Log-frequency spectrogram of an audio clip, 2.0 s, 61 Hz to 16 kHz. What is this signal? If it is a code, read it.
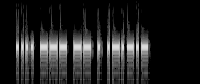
Morse code, heard as a keyed tone, about 51 wpm, 700 Hz. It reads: HOME.
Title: 2x Word-Spacing - Sentences from Top 500 Words - 50wpm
